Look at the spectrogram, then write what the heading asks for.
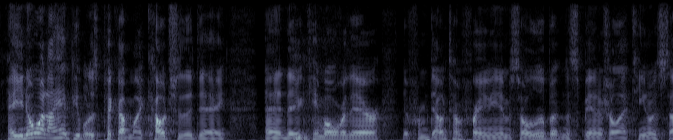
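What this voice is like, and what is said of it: Usual voice. Nothing is said of it.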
